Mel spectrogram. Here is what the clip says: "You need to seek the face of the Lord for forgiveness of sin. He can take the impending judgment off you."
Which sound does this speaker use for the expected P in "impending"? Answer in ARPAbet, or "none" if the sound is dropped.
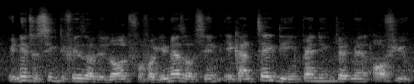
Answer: P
